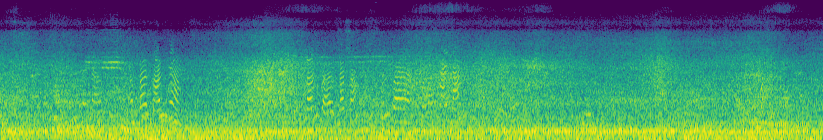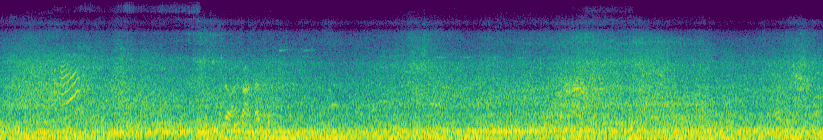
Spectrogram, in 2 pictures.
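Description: Steady motor-traffic noise of a busy street with many motorbikes, under a constant low engine hum and road noise from the moving vehicle carrying the recording. Short high chirps and squeaks cut through now and then.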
